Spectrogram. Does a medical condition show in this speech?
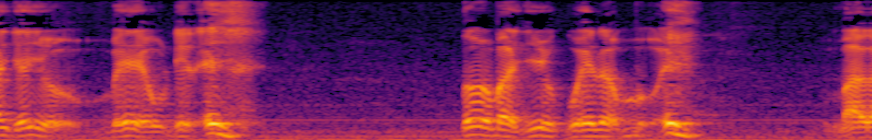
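Yes: cerebral palsy; condition affects speech.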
